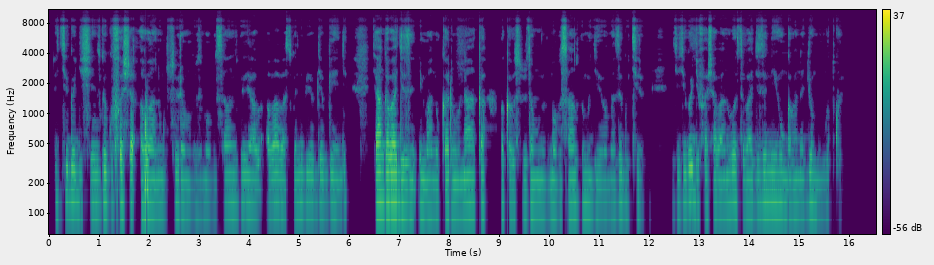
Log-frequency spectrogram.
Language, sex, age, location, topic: Kinyarwanda, male, 18-24, Kigali, health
